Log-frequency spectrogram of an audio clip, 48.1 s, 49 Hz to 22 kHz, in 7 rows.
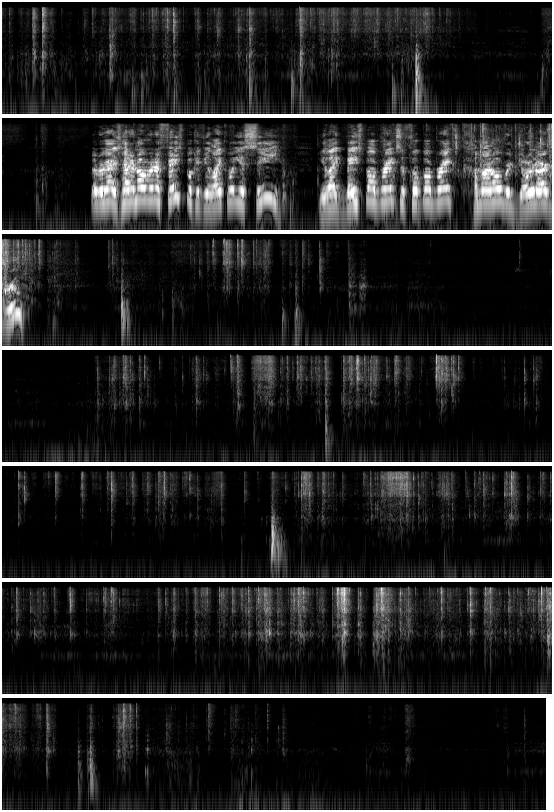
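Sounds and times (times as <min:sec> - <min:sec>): foil wrapper crinkling: 0:11.2 - 0:14.6, 0:16.1 - 0:17.8, 0:21.8 - 0:42.0, 0:42.6 - 0:43.1.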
